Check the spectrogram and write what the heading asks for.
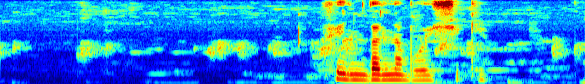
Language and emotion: Russian, neutral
